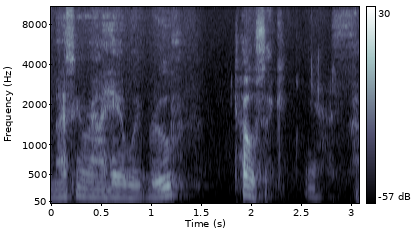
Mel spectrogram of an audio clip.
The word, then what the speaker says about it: Tosic: So that we've been talking and messing around here with Ruth Tosic. Yes. I pronounced it correctly.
